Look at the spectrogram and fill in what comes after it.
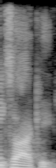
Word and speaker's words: Psaki: I mean, we had uh, Jen Pataki, how do you say her last name? She was over at MSNBC. Um, Jen Psaki.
